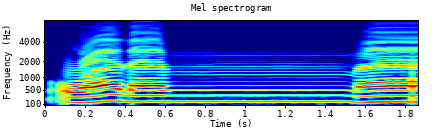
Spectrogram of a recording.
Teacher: usahakan kita menahan daripada bunyi suara mim, karena di sini dilihat mimnya berharakat tasydid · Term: gunnah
